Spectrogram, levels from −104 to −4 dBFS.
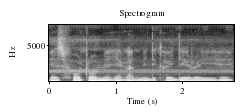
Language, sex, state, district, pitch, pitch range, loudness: Hindi, female, Arunachal Pradesh, Lower Dibang Valley, 150 Hz, 145-155 Hz, -14 LUFS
